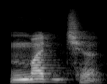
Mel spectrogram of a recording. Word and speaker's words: मज्झ: मज्झ आधा ज झ, मज्झ।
